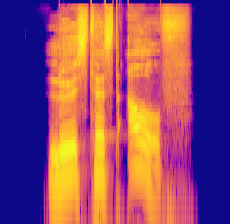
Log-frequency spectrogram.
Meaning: inflection of auflösen: 1. second-person singular preterite 2. second-person singular subjunctive II
- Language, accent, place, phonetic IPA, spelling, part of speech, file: German, Germany, Berlin, [ˌløːstəst ˈaʊ̯f], löstest auf, verb, De-löstest auf.ogg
